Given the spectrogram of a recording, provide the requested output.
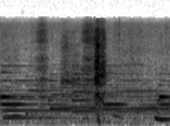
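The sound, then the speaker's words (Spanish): A woman cries, her voice breaking into wavering whimpers with a couple of sharp, breathy sobbing gasps in between; no words are spoken. “¿Por qué? ¿Por qué lloras”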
